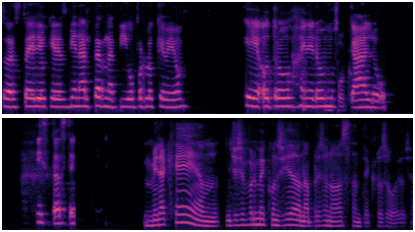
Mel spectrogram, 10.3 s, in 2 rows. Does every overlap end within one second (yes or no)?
yes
